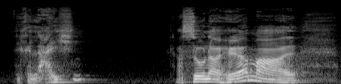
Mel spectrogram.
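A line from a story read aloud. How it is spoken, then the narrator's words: Called out, breaking into laughter. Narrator (German): rief Hans Castorp, und plötzlich geriet er ins Lachen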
